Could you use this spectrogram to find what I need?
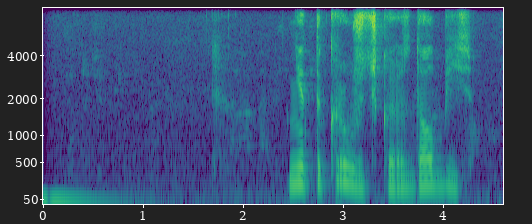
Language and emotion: Russian, angry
